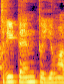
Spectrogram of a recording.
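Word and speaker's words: 3:10 to Yuma: And 310 is like the clock. So it's called 310 to Yuma because the train that goes to Yuma arrives at 3 o'clock.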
